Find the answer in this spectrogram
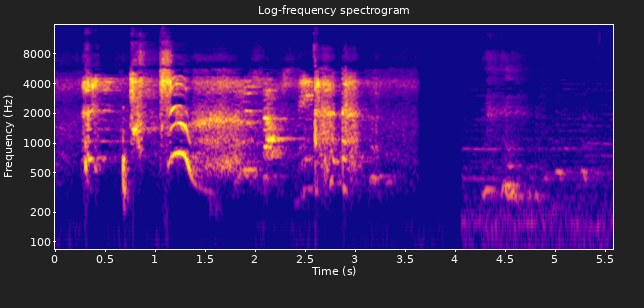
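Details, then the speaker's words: Several quick, sharp sneeze bursts in a row, some small and high-pitched. "How cute and small and petite that sneeze."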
